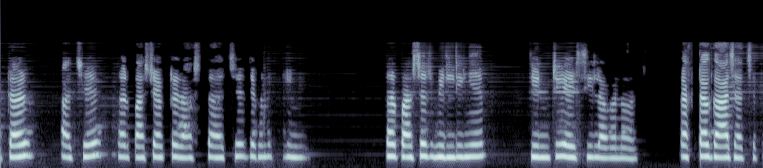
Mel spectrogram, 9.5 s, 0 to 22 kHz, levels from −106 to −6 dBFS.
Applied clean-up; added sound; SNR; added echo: neural mask model DeepFilterNet 3.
